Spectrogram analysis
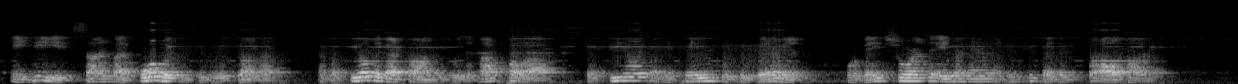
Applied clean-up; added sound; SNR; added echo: neural separator model SepFormer DNS4.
